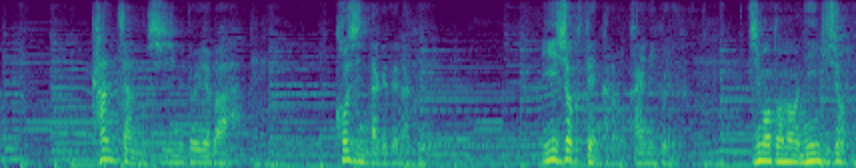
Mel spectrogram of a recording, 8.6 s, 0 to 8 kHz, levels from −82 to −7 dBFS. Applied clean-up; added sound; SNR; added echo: none; none; none; none.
